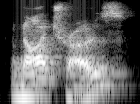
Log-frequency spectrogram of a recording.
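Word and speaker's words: NTROs: um as it produces non-traditional research outputs which um in in Australian accent is pronounced Nitros um the opportunity to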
